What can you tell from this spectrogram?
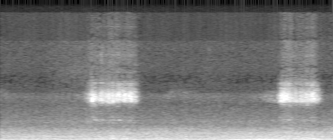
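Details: In deep sleep, calico cat Angttu gives two airy, high-pitched snoring whistles about two seconds apart, over a quiet, even low rumble.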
